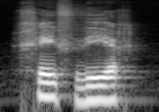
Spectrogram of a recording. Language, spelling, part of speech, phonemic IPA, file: Dutch, geef weer, verb, /ˈɣef ˈwer/, Nl-geef weer.ogg
- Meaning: inflection of weergeven: 1. first-person singular present indicative 2. second-person singular present indicative 3. imperative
